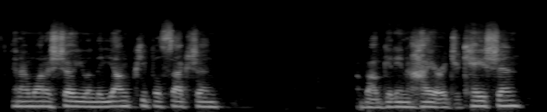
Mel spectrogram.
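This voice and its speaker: The speech moves at a fairly quick pace yet is broken by long, frequent pauses. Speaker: benefits resource presenter. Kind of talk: webinar presentation. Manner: fast.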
